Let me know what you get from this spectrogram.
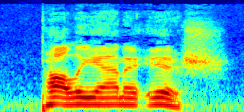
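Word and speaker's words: Pollyannaish: Pollyanna-ish. You got to add that A, man. Add that A. It's an extra syllable you're leaving out, and I think that's wrong.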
